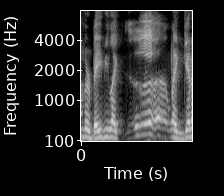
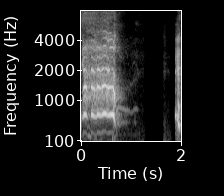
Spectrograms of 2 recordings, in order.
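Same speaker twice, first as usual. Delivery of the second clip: put-on very high, loud, frustrated toddler scream. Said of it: "she would scream like".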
